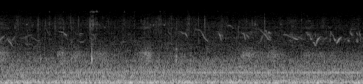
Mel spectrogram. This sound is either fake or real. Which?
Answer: real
